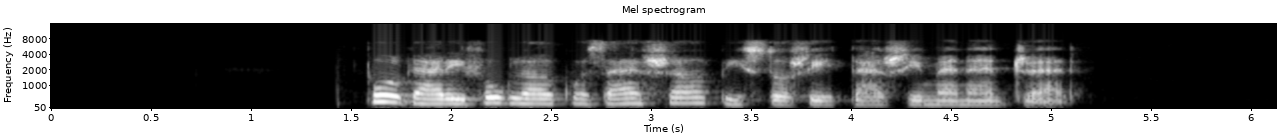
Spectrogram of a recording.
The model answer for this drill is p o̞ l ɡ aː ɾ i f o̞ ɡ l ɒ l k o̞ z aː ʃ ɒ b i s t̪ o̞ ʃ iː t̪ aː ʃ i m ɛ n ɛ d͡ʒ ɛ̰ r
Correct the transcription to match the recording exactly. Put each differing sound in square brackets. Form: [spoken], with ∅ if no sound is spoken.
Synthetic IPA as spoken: p o̞ l ɡ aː ɾ i f o̞ ɡ l ɒ l k o̞ z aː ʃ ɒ b i s t̪ o̞ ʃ iː t̪ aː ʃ i m ɛ n ɛ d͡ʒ ɛ̰ r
